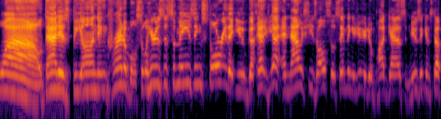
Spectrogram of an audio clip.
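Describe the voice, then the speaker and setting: A man with a high, bright, sharp voice projects it loudly in an animated tone, his loudness swinging widely. He keeps a moderate pace with ordinary pitch variation and hardly any pauses. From US Northeast (Rhode Island). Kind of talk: podcast interview, casual chat.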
